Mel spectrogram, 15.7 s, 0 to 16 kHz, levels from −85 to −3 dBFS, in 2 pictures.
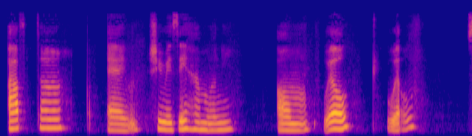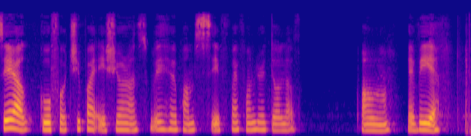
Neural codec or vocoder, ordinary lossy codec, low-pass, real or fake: codec, 24 kHz, 0.9 kbps, WavTokenizer, medium speech release version 1; AAC, 96 kbps; 10.8 kHz; fake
